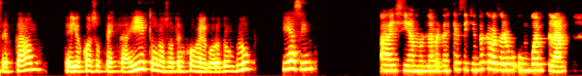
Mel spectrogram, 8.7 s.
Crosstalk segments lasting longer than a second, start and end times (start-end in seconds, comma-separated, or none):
none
